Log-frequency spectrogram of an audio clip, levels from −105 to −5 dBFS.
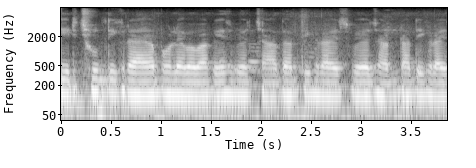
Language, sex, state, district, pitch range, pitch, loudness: Hindi, male, Bihar, West Champaran, 115-125 Hz, 120 Hz, -15 LUFS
